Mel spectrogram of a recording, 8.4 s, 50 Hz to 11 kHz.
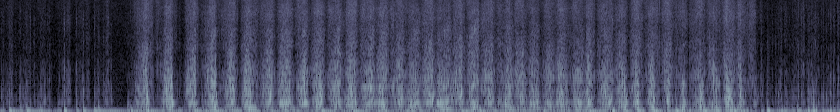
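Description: Fingernails of both hands scratch a black foam windscreen on a desktop microphone. A quick run of rough, rasping bursts lasts from about 1.3 to 7.5 seconds, with a heavy, boomy low rumble underneath. Quieter low handling noise is heard at the start and end.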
